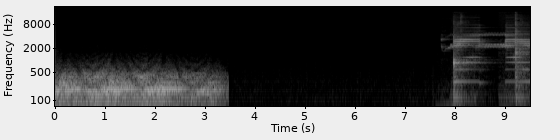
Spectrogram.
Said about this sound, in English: The alarm really shouldn't be going on this long.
